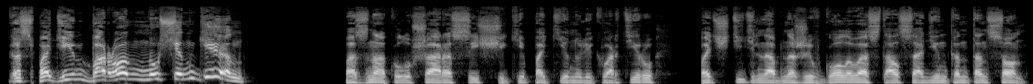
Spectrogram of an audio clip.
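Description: Male audiobook narrator, low voice, very unhurried, dry close recording. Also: dry recording. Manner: measured, deliberate reading. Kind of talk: scripted literary narration.

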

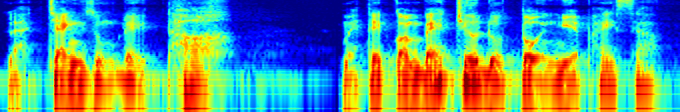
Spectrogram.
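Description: A man reads an old grandmother in a told ghost story, furious and harsh as she scolds her son, on a deep, low voice with little change from the teller's own. The scolding lines come quick and cutting. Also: animated. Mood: angry scolding.

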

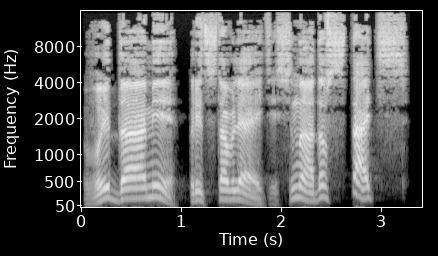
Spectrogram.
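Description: A man voicing a servile, buffoonish, agitated middle-aged captain in an audiobook, with a shrill, fawning, theatrical delivery. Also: big pitch swings, takes it slowly, fairly bright tone, no echo, clean studio sound, exaggerated voice.

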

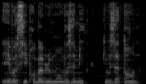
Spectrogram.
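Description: A man reading an audiobook, voicing a lively young woman with a raised, bright tone. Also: medium pitch, a little fast, slightly rough, lightly acted. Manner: bright, lifted tone.

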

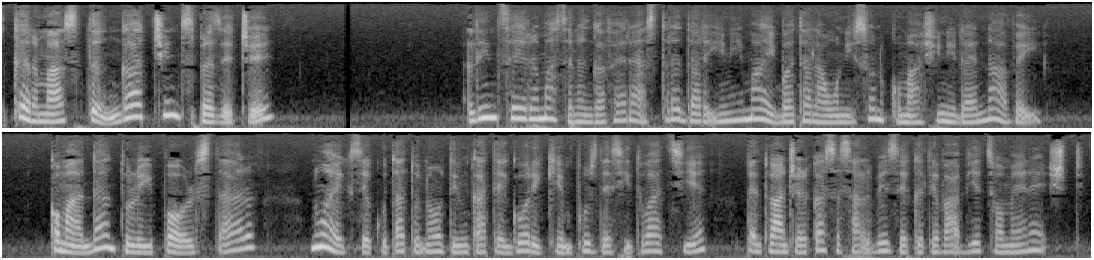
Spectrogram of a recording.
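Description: A woman reads a wartime sea novel aloud in a measured, steady voice. Her pitch sits in a middle range, neither high nor low. She keeps an even pace and lifts her voice a little when characters shout. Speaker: audiobook narrator. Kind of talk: scripted audiobook narration.

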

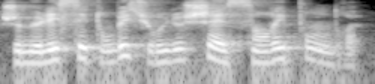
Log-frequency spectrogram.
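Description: Bright-voiced woman reading a novel aloud. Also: low-pitched, normal speed, vocal fry, slightly rough. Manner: dramatic, varied emphasis. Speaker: audiobook narrator. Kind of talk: expressive literary reading.

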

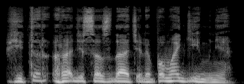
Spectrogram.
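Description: A man's voice: mid-range voice, sing-song, moderate pace, husky, voice pushed up. A man reading an audiobook, voicing a desperate male captain who pleads in a raised, urgent voice. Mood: pleading.

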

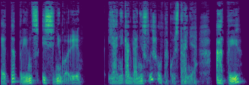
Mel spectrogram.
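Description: A man's voice: mid-range voice, huge pitch swings, moderate pace, slightly rough, no echo, studio quality, voice pushed up, exaggerated voice. A man voicing a pompous, somewhat bumbling king in a storybook reading. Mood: confiding. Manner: grand when formal, hushed when confiding.

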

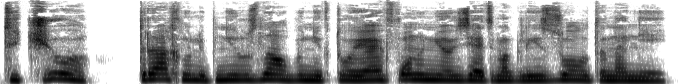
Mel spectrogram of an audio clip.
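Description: A woman's voice: medium pitch, fairly even intonation, moderate pace, darkish tone, no room sound, clean studio sound, close to an everyday voice. A woman reading the part of a crude, mocking young male street thug in an audiobook. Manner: mocking, vulgar, menacing.

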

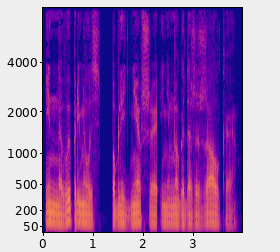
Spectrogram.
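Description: A man narrating a first-person audiobook in a calm, measured, brooding way. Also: rumbling low, dry recording, studio quality.

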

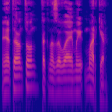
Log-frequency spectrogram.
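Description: A man reading an audiobook and voicing a stern, sardonic masked mentor who speaks slowly and irritably. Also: sits low, clear, resonant tone, no echo, studio quality, natural voice. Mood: explaining. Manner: slow, irritable, dryly mocking.

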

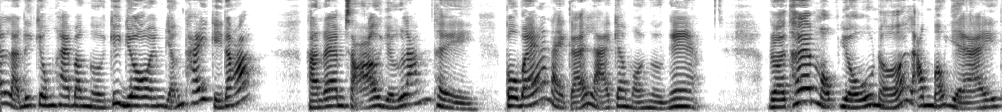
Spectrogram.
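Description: Chatty Southern Vietnamese woman telling ghost stories. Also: mid-range voice. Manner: chatty, addresses listeners directly. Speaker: storyteller. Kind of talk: casual ghost-story narration.

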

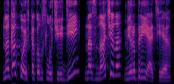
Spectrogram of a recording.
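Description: A woman's voice: a little high, big pitch swings, normal speed, pushed and bright, dry recording, clean studio sound, voice pushed up. A woman reader voicing an indignant, ironic female psychoanalyst. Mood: wary. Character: exasperated sharp-tongued woman psychoanalyst.

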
